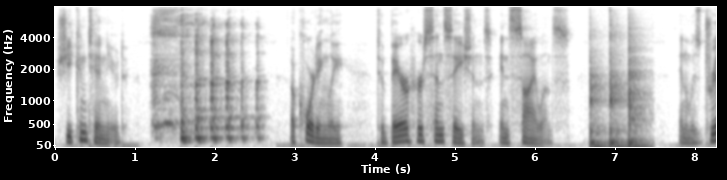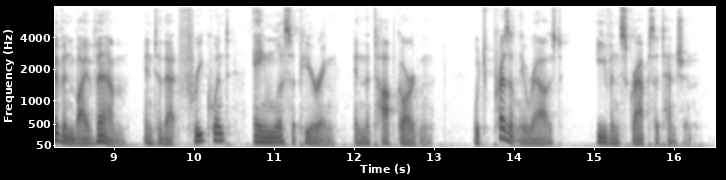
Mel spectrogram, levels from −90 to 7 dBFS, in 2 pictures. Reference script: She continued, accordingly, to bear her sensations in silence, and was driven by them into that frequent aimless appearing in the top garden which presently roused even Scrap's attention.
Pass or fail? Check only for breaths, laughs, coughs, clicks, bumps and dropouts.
fail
